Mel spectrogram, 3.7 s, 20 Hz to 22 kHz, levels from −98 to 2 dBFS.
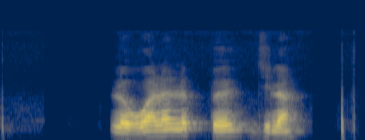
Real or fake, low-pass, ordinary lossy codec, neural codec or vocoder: real; 9.9 kHz; AAC, 64 kbps; none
